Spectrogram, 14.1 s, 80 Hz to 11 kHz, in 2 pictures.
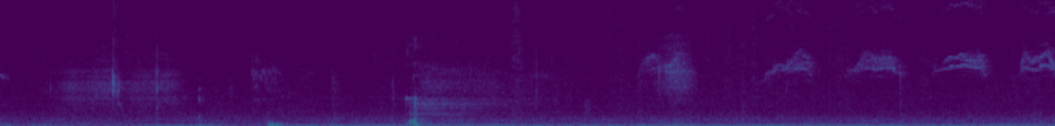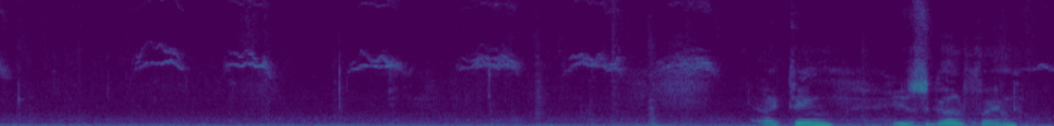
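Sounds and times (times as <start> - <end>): low steady hum: 0.0 - 14.0
pigeon squab begging peeps: 3.6 - 12.0, 13.1 - 14.0.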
